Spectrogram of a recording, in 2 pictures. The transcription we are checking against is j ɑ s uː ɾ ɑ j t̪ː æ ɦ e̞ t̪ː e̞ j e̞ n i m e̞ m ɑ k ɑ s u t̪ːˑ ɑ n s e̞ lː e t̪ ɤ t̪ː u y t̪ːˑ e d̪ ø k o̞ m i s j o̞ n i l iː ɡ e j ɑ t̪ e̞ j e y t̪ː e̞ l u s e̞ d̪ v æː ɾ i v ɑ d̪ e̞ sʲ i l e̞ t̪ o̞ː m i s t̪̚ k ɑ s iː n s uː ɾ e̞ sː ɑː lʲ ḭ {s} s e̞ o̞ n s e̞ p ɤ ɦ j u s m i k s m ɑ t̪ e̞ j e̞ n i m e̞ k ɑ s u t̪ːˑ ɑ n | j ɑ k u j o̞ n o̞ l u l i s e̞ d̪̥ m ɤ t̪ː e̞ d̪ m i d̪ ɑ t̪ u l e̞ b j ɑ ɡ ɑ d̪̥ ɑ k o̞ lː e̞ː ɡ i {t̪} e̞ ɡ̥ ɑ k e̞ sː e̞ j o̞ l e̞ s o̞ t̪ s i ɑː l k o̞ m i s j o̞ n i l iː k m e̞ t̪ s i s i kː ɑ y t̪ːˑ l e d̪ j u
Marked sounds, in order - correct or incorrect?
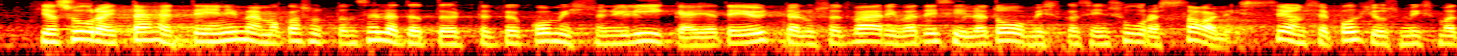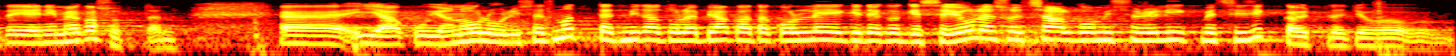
correct, incorrect: d̪

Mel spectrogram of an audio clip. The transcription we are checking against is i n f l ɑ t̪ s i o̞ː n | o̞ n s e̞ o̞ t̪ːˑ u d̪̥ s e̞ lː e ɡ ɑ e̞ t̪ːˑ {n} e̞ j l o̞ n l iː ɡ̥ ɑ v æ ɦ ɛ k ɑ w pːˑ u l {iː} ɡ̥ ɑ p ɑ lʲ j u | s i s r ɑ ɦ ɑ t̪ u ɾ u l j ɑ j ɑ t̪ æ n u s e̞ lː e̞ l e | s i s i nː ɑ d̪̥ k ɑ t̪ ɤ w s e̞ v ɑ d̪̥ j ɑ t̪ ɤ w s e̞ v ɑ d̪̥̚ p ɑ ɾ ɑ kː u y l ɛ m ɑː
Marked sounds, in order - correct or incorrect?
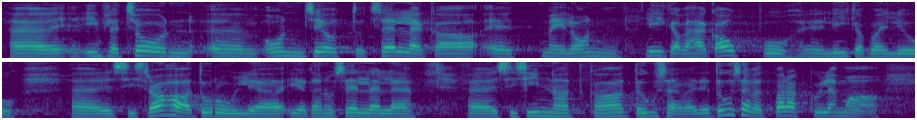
incorrect: m, correct

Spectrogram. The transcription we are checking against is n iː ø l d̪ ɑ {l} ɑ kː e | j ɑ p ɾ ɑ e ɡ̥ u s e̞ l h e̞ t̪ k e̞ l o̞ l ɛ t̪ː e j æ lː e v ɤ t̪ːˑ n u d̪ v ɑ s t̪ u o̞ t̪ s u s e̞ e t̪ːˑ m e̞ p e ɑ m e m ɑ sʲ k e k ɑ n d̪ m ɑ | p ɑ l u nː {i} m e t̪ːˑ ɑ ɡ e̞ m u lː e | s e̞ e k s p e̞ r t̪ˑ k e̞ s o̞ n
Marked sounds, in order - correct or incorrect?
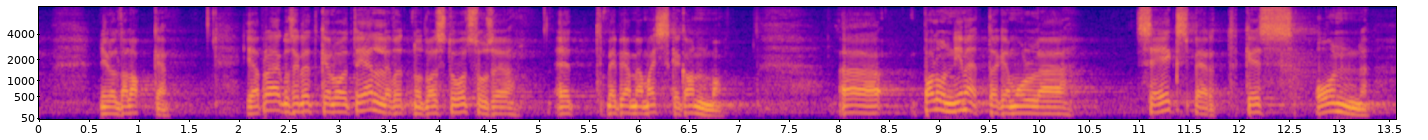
correct, correct

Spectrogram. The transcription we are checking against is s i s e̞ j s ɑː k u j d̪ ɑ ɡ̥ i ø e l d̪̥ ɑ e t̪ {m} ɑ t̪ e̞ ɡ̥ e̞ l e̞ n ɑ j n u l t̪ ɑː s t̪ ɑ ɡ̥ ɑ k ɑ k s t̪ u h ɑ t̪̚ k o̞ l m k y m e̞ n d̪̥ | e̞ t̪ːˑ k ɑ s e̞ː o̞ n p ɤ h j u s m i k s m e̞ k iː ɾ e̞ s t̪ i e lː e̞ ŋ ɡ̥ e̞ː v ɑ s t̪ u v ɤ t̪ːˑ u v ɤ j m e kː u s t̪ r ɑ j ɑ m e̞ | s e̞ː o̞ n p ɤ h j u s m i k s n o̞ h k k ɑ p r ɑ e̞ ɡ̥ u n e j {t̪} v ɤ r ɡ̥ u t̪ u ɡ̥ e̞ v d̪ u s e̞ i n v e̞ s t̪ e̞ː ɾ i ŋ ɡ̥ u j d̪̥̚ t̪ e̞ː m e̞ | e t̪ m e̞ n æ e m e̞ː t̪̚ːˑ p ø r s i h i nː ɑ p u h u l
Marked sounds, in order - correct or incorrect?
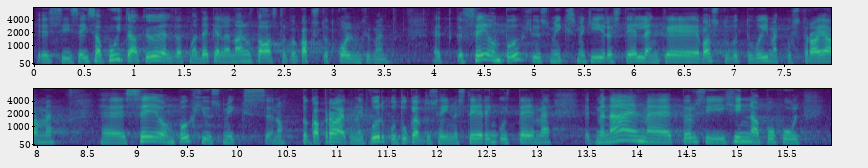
correct, incorrect: d̪

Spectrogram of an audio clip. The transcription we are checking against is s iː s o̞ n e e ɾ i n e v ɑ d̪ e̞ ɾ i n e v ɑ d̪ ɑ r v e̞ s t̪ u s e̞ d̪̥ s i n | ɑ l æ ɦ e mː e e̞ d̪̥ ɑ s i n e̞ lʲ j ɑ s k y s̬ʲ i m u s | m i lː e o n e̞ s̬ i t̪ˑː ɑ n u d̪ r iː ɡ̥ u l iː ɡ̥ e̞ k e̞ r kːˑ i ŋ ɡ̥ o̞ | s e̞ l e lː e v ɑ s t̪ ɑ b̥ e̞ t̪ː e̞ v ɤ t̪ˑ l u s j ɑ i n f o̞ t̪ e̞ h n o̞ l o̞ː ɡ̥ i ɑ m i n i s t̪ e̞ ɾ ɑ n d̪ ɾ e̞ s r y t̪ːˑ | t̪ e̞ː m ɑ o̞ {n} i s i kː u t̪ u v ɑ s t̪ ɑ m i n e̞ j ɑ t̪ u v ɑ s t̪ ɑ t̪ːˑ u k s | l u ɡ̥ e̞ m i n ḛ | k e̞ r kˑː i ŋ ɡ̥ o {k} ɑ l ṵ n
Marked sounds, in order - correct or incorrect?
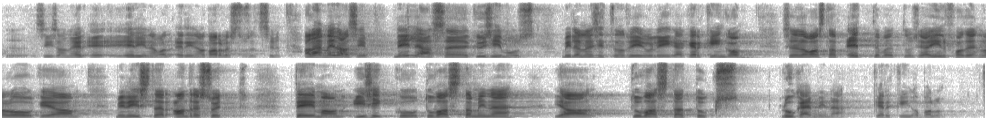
correct, incorrect: p

